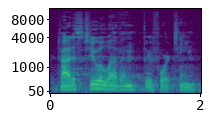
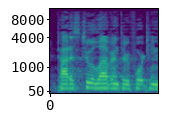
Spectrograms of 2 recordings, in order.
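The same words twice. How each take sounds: First: It is said slowly. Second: It is said quickly.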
